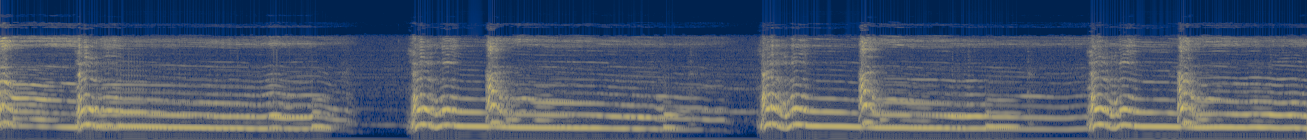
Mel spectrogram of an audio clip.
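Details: Monthly public address siren test with two pet Basset Hounds, Walter and Freckles, howling along. Long, sustained howls slide gently downward, repeat roughly every three to four seconds, and start with brief yelping attacks.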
